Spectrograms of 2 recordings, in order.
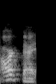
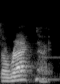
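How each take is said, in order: First: The name is said with two syllables. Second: The name is said with three syllables. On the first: The speaker calls it wrong. "it's not Arknight" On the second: The speaker calls it right. "It's Arachnite"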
